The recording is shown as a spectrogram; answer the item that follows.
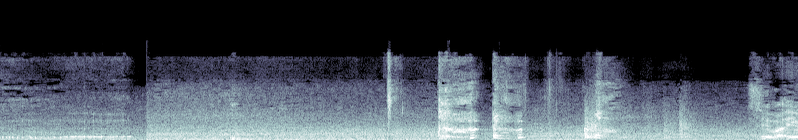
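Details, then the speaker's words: Young Spanish woman, who also smokes, gives a run of harsh, forceful choking coughs after coffee went down the wrong way; she says she may be getting ill and has chills. "Que sí que se me había ido el café para el otro lado."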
